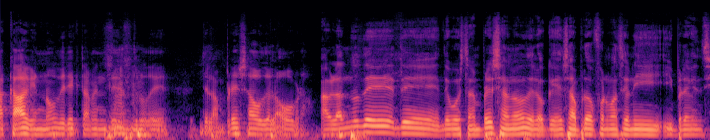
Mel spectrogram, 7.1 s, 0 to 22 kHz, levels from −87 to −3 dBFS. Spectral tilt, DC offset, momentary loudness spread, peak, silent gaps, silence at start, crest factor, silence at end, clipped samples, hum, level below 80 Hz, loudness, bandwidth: -7 dB/octave; under 0.1%; 8 LU; -6 dBFS; none; 0 s; 18 dB; 0 s; under 0.1%; none; -40 dBFS; -24 LUFS; 14.5 kHz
